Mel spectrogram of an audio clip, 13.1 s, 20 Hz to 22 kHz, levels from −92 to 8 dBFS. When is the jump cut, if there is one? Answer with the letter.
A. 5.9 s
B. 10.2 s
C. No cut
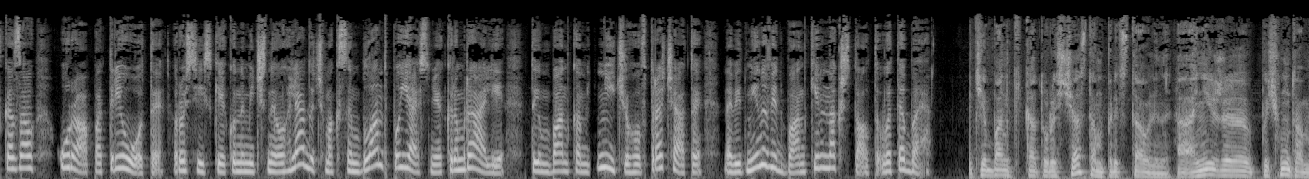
A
